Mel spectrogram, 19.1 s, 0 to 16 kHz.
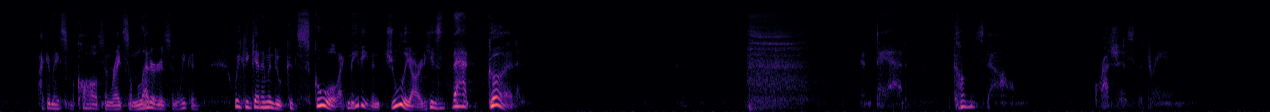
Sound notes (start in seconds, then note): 11.2 sighs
